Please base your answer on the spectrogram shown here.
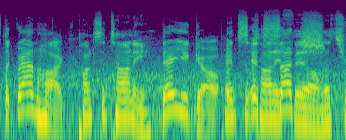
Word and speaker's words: Punxsutawney: me how to pronounce that it's the groundhog Punxsutawney there you go that's right I have I know what it is Joshua knows what it is I just pronunciation Punxsutawney yeah there you go as we change the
